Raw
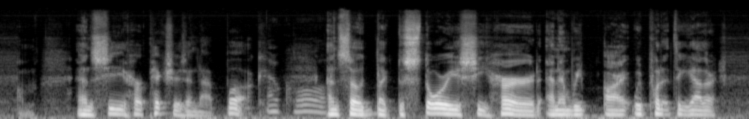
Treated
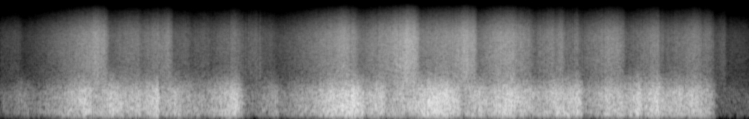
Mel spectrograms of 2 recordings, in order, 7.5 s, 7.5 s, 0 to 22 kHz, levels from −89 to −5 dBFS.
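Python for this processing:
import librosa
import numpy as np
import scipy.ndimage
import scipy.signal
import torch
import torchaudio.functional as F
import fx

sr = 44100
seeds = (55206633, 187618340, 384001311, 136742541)

y = fx.spec_swells(x, sr, rise_s=1.28)
y = fx.noise_vocoder(y, sr, seeds[0], bands=2)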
